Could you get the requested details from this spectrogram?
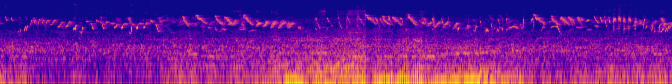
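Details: Water-treated white-eye singing energetically: long, dense series of high twittering chirps and slurs, with a low rumble in the middle.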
